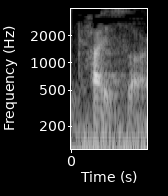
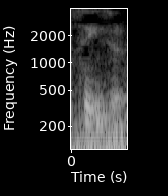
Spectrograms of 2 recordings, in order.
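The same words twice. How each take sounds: First: The word begins with a hard K sound. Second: The word begins with a soft S sound. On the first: This is how the ancient Romans said it. The speaker calls it right. "They pronounced it Caesar" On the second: This is the modern, non-Roman way of saying it. The speaker calls it wrong. "the Romans didn't pronounce it Caesar"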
